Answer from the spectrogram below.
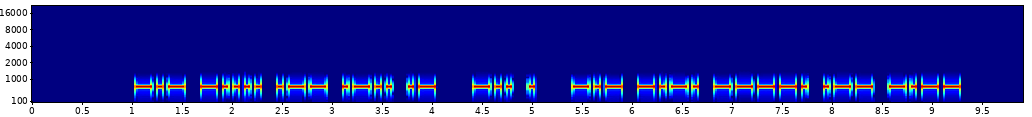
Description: Morse code, heard as a keyed tone, about 22 wpm, 700 Hz. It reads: K6WLA DE KC9WY
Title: USA Callsign DE Callsign 22wpm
